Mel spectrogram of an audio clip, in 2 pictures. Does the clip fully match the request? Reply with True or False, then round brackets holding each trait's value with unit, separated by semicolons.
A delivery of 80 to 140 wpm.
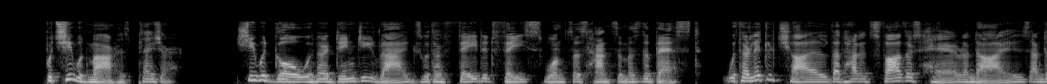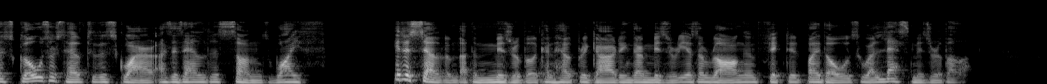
False (190 wpm)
